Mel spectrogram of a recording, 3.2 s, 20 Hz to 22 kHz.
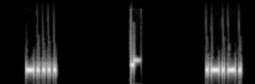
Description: Morse code, heard as a keyed tone, about 34 wpm, 700 Hz. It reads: 6 <AR>
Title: Single Character (Letter:Number:Punctuation:Prosign) Alt 35wpm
